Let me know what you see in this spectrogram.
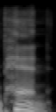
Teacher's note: The P sound in pen, you stop the air with your lips.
